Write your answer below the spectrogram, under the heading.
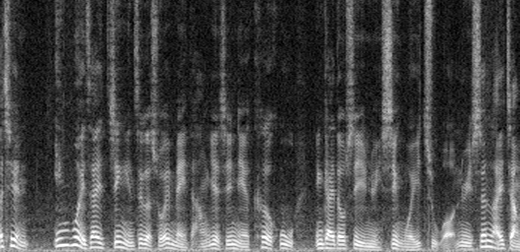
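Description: The tone is dark and mellow, with very wide swings in pitch. The pace is moderate over light background noise. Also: man. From Taiwan. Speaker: local TV talk show host; talk show host. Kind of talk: interview. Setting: studio. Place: studio. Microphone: lapel.

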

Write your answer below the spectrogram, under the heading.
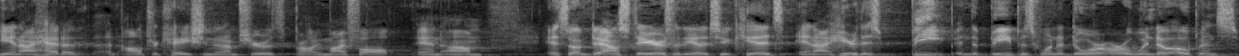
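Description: A man's bright, sharp voice at a fairly quick pace. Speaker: pastor. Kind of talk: sermon. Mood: warm, humorous. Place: church. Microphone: headset.

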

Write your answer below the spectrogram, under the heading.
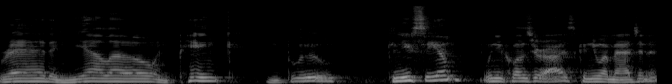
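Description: Reading aloud in a natural voice, the speaker's intonation is lively.

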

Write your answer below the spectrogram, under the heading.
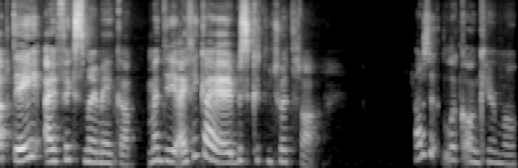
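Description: Speaking at a very fast pace, a woman with an Arabic accent uses a high pitch, lively intonation and an animated tone. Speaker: vlogger. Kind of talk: casual vlog, monologue to camera, mixing English and Arabic. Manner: animated, casual, code-switching. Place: home room. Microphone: webcam.

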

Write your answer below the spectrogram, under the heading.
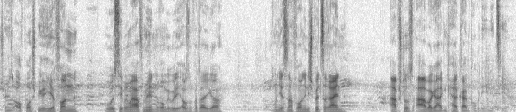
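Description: Long, frequent pauses break up a man's medium-pitched speech, which has big swings in loudness amid noticeable background noise. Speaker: sports video commentator. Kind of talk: live match commentary over highlight clips. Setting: online video voiceover. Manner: brisk, rapid-fire play-by-play with short clipped phrases; casual, enthusiastic fan tone.

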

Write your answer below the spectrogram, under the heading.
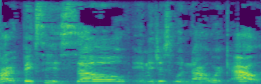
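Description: A woman at a moderate pace against light background noise. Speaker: beauty vlogger. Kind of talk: casual storytime vlog chat. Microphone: phone near.

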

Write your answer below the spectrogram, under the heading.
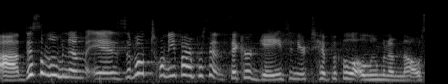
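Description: At a moderate pace, a woman is speaking. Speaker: RV salesperson. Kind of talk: product walkthrough. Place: hall.

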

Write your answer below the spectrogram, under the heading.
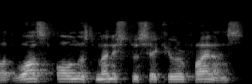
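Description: A man at a medium pitch with a Turkish accent, at a fairly slow pace. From Turkey. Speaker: shipowner. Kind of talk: panel presentation. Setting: video call. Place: office. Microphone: headset.

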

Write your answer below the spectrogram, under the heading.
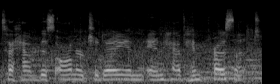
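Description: A woman's fairly high-pitched voice over noticeable background noise. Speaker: relative of honored veteran. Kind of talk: interview answer. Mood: warm, proud, moved. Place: church. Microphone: handheld.

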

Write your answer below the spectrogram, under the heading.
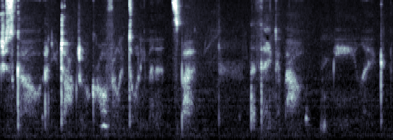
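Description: The woman whispers. She keeps a moderate pace. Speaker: college student vlogger. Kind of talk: casual vlog chat. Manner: soft, close ASMR storytelling voice. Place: home room. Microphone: phone near.

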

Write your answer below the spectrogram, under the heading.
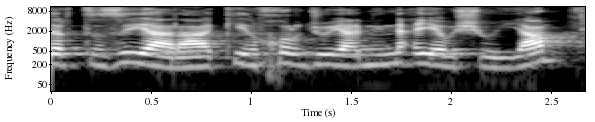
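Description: A woman speaks at a moderate pace with fairly even intonation in a plain, everyday voice. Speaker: cooking vlogger. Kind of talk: vlog narration.

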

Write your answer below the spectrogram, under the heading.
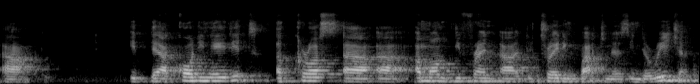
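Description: Audible room echo surrounds a man with a fairly high pitch and fairly even intonation. He speaks at a fairly slow pace with long, frequent pauses. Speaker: agricultural policy economist. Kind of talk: panel discussion. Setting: video call. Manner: hesitant, many filler sounds. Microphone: video call.

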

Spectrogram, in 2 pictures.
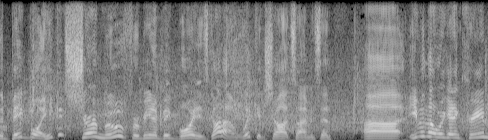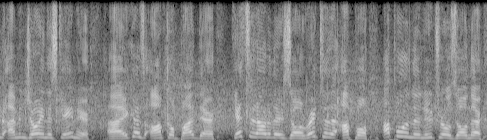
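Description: An animated voice races at a fairly quick pace with very wide pitch swings, accompanied by noticeable background noise. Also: man, extremely high pitch for a man. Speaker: commentator. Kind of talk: sports commentary, play-by-play of a recreational hockey game. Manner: animated, quick play-by-play calls, jokey and teasing; excitable on goals, casual banter with co-host.

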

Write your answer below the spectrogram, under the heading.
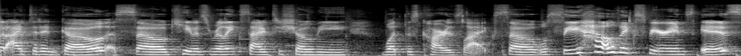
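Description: Music plays in the background as the speaker talks at a moderate pace with ordinary pitch variation. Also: woman. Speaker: vlogger. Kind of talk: casual vlog chat. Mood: cheerful, excited. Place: home room. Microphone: phone near.

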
